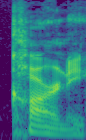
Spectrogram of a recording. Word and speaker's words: Kearney: Just said that there's one in Kearney, but it's what is he, how do you say it? – Kearney.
